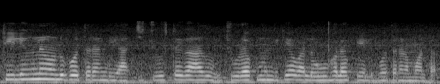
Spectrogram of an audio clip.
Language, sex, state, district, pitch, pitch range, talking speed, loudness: Telugu, female, Andhra Pradesh, Guntur, 200 Hz, 170-215 Hz, 175 wpm, -22 LUFS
